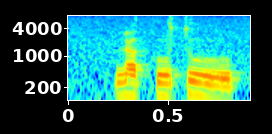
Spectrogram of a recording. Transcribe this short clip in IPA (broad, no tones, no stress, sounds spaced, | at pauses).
ɳ ʌ k u t u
